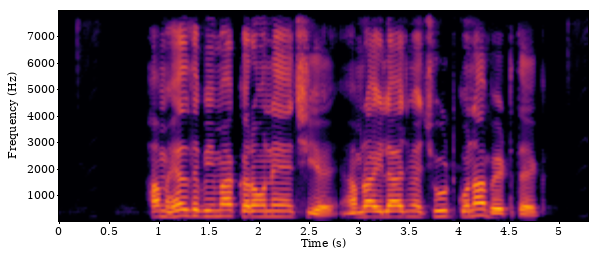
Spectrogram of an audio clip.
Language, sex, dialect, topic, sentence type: Maithili, male, Southern/Standard, banking, question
